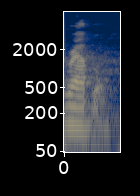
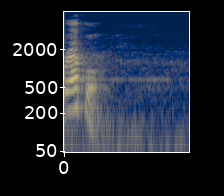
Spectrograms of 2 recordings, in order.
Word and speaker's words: REPL: That's the Node REPL.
